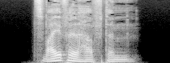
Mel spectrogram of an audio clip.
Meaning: strong dative masculine/neuter singular of zweifelhaft
- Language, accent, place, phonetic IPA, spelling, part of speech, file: German, Germany, Berlin, [ˈt͡svaɪ̯fl̩haftəm], zweifelhaftem, adjective, De-zweifelhaftem.ogg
